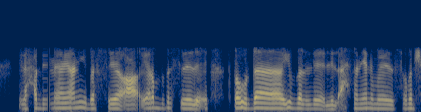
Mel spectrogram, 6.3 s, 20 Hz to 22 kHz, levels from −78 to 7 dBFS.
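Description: G.723.1 codec damage runs through the whole speech clip: heavy band-limiting below 4 kHz and a slow-updating voice model leave it muffled and hoarse, with a rate that points to about 6.3 kbit/s. VoIP packet loss concealed by the speech codec occurs at 0.65–0.82 s, 2.54–2.61 s and 4.55–4.71 s. There the decoder extrapolates from its last pitch and filter with fading gain, which fits roughly 90 ms and then 30 ms twice of missing audio, with distortion lingering after recovery.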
